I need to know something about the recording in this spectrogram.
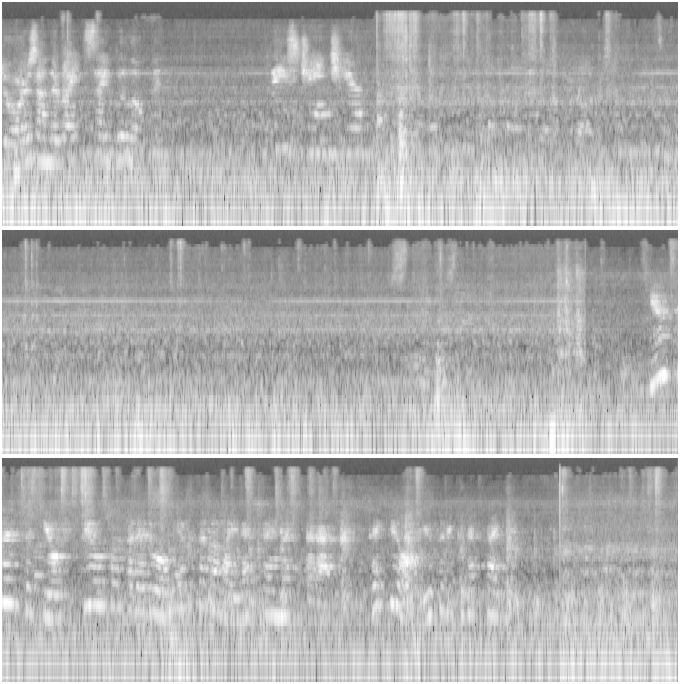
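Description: A train rumbles and hums steadily as it rolls along a track.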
